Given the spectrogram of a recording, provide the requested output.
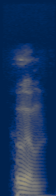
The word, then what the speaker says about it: Hume: essays David Hume private how about Hume sleeper whom private Hume pronounced Hume of the standard of taste sleeper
